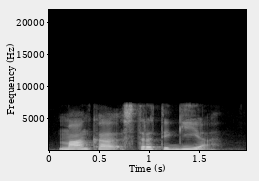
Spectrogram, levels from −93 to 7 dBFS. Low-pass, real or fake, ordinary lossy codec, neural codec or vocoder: 7.2 kHz; real; none; none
